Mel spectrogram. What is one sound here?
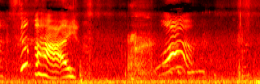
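A young child squeals and shouts excitedly up close.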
